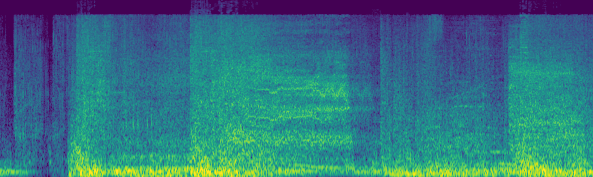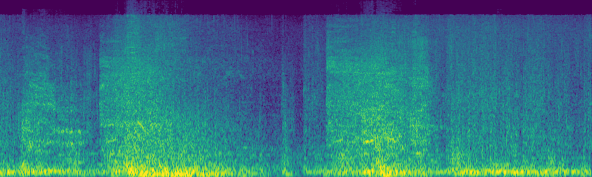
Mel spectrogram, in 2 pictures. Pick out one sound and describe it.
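A monstrous beast roars and snarls loudly.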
